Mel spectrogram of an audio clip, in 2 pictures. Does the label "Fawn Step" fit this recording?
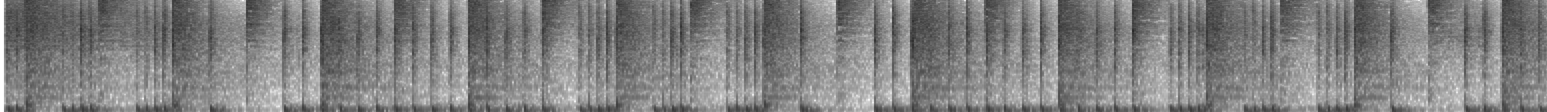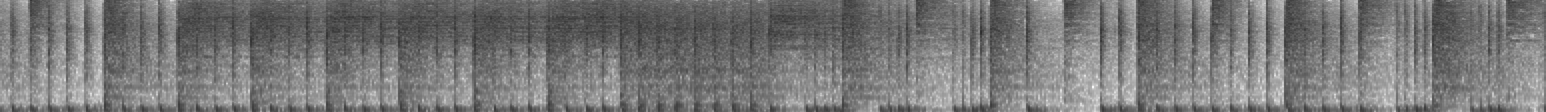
No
